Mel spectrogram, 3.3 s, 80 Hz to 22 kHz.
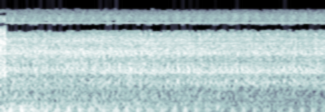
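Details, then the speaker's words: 2013 Toyota Prius hybrid on jumper cables, battery not holding charge since March: soft even idle hum, no knocks, misses or rattles, running quiet; normal idle. "you can hear it though it's running fine it's nice and quiet it is a hybrid it's doing its own thing"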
